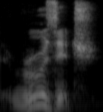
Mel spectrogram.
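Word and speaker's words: Ružić: You can pronounce rouge. Jit. So it's Ruzic. Ruzic.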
